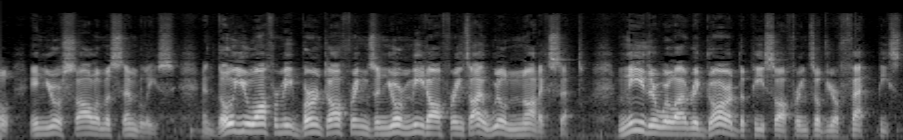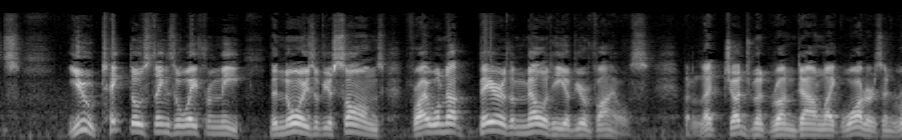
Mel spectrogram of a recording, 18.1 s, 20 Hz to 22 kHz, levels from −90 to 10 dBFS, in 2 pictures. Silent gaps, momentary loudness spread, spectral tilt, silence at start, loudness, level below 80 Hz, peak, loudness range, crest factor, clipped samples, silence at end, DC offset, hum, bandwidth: none; 14 LU; -3 dB/octave; 0 s; -18 LUFS; -68 dBFS; 0 dBFS; 3 LU; 20 dB; under 0.1%; 0 s; under 0.1%; none; 15.5 kHz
